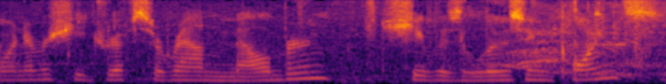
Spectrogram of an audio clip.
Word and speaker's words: Melbourne: Melbourne, but they don't pronounce the R down here. It's Melbourne. Good defense from Djokovic as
